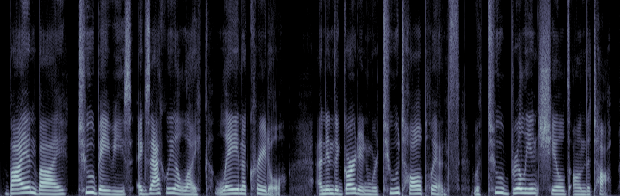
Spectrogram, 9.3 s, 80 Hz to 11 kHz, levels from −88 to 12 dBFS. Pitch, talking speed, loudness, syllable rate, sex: 220 Hz, 170 wpm, -18 LUFS, 4.4 syllables/s, female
